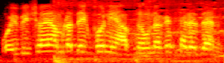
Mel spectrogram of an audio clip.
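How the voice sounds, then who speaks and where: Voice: high voice, steady tone, rapid-fire, bright, forceful tone, faint music behind. A performer voicing a stern, impatient boss in a cartoon comedy, with a commanding, curt manner.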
